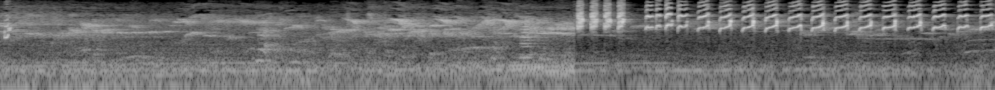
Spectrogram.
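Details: Shrike training song with imitations of cililin, fighting sparrow, lovebird, tengkek and kapas tembak: a muddled, noisy stretch of soft chatter gives way to sharp rattles and then looping high whistled notes repeated about twice per second.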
